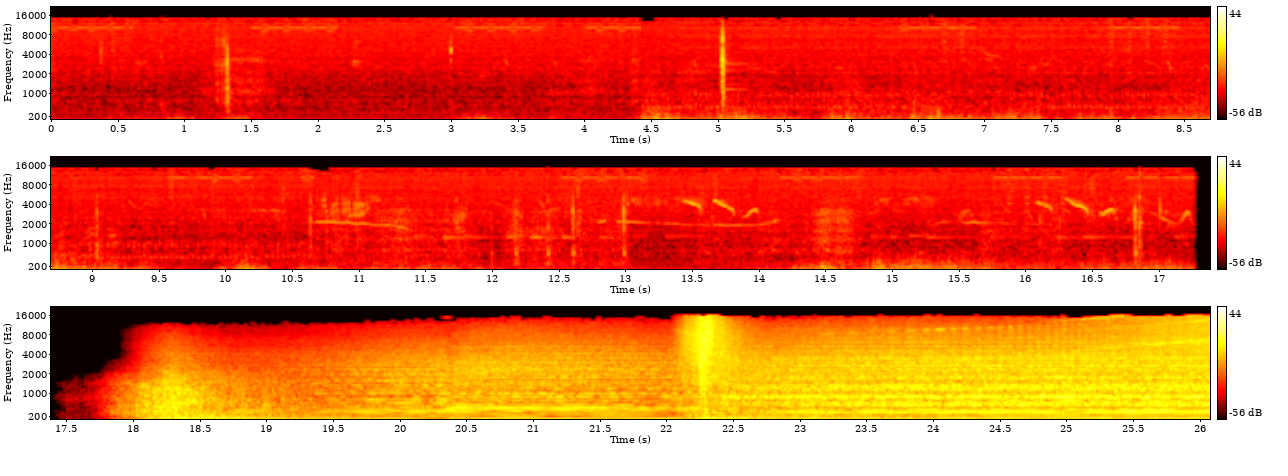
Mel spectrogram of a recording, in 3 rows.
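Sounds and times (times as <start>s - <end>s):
wind rumbling on microphone: 3.0s - 3.7s, 4.4s - 12.3s, 14.0s - 19.8s
faint bird chirps: 6.9s - 17.3s.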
